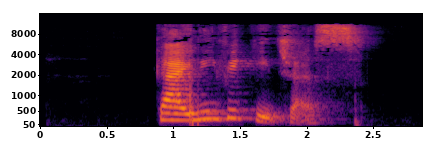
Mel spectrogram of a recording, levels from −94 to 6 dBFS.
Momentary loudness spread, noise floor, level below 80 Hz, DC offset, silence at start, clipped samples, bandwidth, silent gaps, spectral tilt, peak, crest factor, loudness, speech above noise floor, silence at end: 12 LU; -81 dBFS; -62 dBFS; under 0.1%; 0.85 s; under 0.1%; 11.5 kHz; none; -1.5 dB/octave; -4 dBFS; 24 dB; -24 LUFS; 56 dB; 0.45 s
